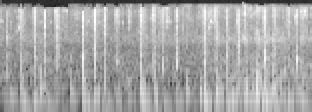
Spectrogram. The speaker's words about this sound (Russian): Конь побежал крупной рысью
